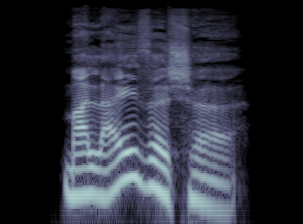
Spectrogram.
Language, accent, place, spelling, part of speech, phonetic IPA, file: German, Germany, Berlin, malaysische, adjective, [maˈlaɪ̯zɪʃə], De-malaysische.ogg
- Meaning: inflection of malaysisch: 1. strong/mixed nominative/accusative feminine singular 2. strong nominative/accusative plural 3. weak nominative all-gender singular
